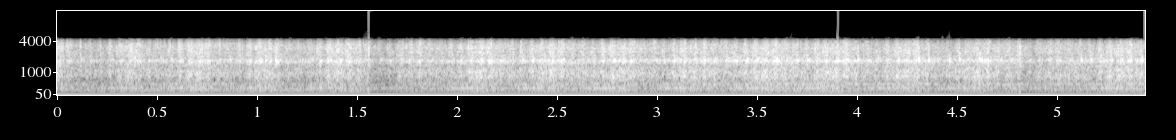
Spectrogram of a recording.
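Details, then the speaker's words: Bowman E158 steam engine on wooden base, totally original condition, run rarely: even, steady chuff about three beats a second with light mechanical clatter; performs impeccably, normal running. "let's just say it just performs impeccably"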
